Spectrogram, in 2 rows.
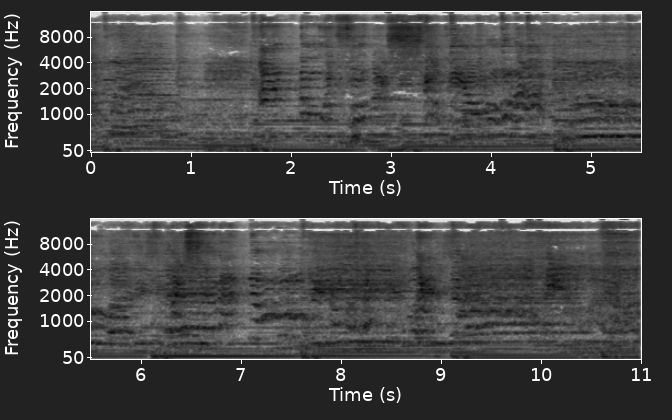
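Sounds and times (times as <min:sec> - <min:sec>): band accompaniment: 0:00.0 - 0:11.0
gospel choir singing: 0:00.0 - 0:11.0.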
